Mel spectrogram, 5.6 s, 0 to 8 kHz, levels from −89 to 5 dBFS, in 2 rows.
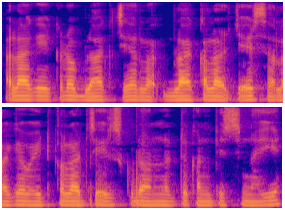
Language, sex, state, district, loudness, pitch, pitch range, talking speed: Telugu, male, Andhra Pradesh, Sri Satya Sai, -21 LUFS, 105 Hz, 105-110 Hz, 150 wpm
